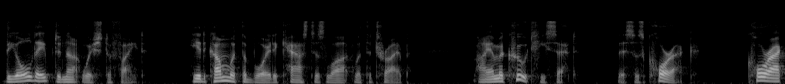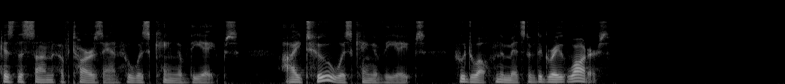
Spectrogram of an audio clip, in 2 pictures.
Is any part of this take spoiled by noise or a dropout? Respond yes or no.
no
